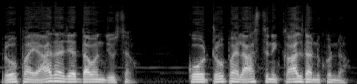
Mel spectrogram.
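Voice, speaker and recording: A man's voice: mid-range voice, fairly even intonation, quick pace, a little mellow, faint music behind, lightly acted. A man playing an earnest village husband who is respectful to elders and admonishing toward his wife in a moral story. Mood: reproachful. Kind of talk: dramatised Telugu moral story acting.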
